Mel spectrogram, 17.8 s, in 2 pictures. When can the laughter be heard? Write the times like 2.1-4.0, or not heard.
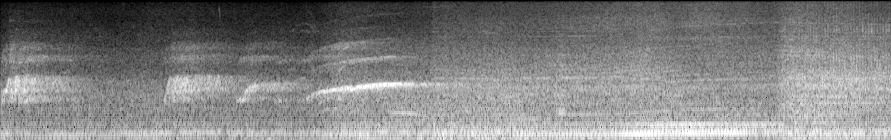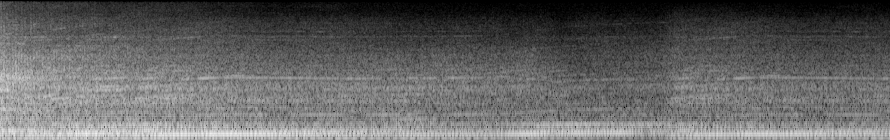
not heard.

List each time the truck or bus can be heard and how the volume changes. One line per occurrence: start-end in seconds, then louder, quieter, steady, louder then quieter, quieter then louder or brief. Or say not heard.
4.3-17.7 quieter.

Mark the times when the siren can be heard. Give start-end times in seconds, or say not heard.
0.0-5.7.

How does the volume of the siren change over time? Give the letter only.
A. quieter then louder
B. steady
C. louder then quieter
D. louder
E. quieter
C.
